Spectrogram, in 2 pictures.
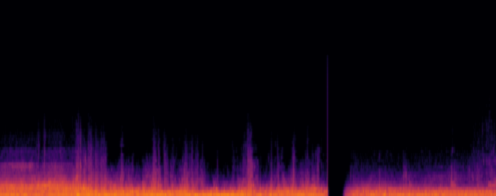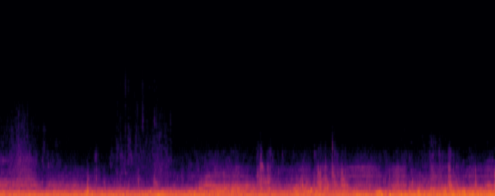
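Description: Seawater sloshing and splashing around a surfboard as the surfer paddles with his hands, over a steady low rumble of wind and water on the board-mounted camera's microphone. The sound cuts out completely for a moment about five seconds in.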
